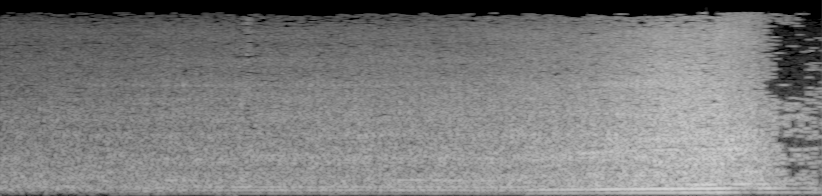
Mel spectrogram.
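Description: A motor vehicle approaching and passing close by: engine and tyre noise swell steadily to a loud peak about seven seconds in, then cut off abruptly near the end.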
